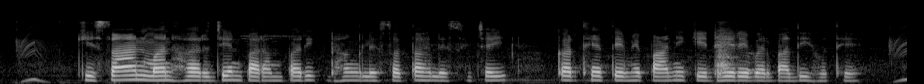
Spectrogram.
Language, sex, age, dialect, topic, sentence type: Chhattisgarhi, female, 25-30, Northern/Bhandar, agriculture, statement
